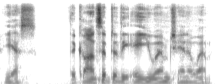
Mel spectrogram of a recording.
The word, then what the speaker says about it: Aum: of consciousness with the phonetic sounds of AUM. It's broken into three distinct syllables. Okay. The A sound, starting deep in the throat, represents the waking state. The U sound, rolling forward through the mouth, is the dreaming state.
